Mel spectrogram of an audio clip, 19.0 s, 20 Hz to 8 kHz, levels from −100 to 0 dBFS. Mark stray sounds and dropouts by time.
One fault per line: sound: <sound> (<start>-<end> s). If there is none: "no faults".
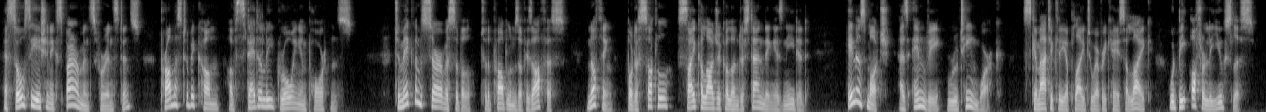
no faults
